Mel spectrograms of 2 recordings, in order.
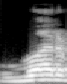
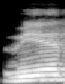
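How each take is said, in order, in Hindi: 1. शब्द का अंत छोटी 'er' आवाज़ से होता है। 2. शब्द का अंत 'air' जैसी आवाज़ से होता है। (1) "इसे वर पढ़ते हैं" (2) "वेयर नहीं है"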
